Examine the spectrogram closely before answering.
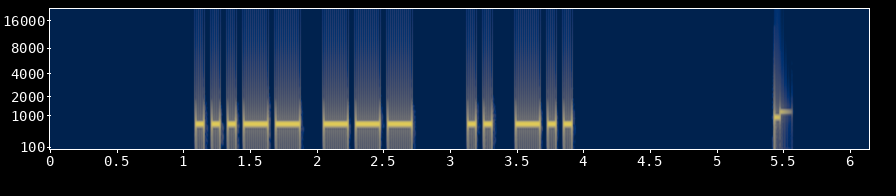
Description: Morse code, heard as a keyed tone, about 20 wpm, 700 Hz. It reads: 3O ID
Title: Winter Field Day Exchanges 20wpm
